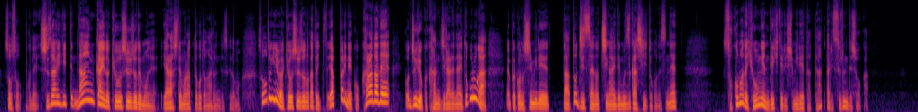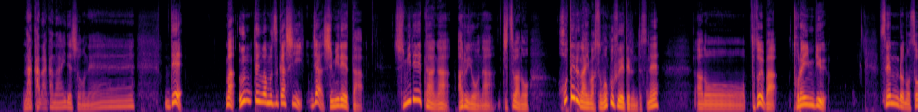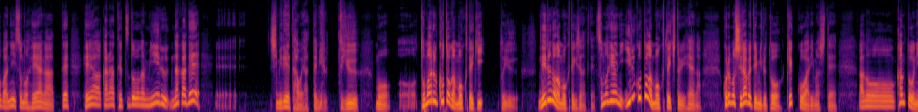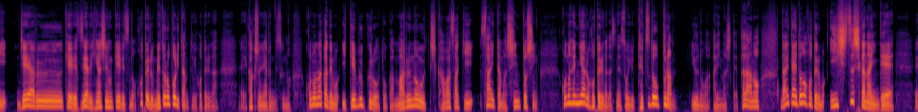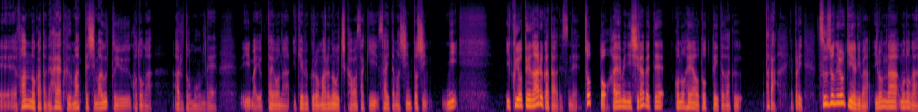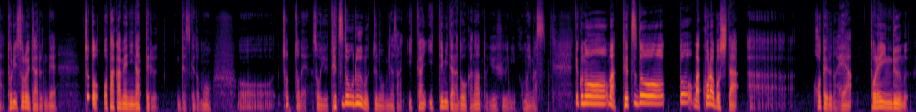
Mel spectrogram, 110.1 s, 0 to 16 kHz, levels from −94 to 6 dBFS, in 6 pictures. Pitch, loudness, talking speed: 120 Hz, -31 LUFS, 345 characters per minute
